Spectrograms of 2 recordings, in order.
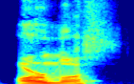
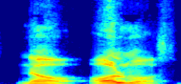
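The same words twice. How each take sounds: First: Olmos said as Ormos with an R, pitched up as a question; L turned to R. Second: Olmos said firmly with a clear L; correcting teammates on how to say Olmos; correcting his name. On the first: Retold or imitated. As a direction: imitate a teammate asking Olmos as Ormos. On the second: Shown as a demonstration. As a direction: correct them by leaning on the L in Olmos. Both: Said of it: "'Cause they can't say the L".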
